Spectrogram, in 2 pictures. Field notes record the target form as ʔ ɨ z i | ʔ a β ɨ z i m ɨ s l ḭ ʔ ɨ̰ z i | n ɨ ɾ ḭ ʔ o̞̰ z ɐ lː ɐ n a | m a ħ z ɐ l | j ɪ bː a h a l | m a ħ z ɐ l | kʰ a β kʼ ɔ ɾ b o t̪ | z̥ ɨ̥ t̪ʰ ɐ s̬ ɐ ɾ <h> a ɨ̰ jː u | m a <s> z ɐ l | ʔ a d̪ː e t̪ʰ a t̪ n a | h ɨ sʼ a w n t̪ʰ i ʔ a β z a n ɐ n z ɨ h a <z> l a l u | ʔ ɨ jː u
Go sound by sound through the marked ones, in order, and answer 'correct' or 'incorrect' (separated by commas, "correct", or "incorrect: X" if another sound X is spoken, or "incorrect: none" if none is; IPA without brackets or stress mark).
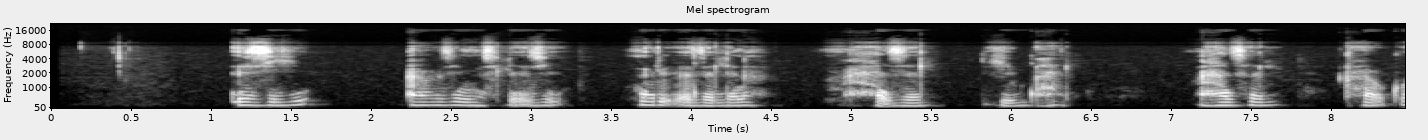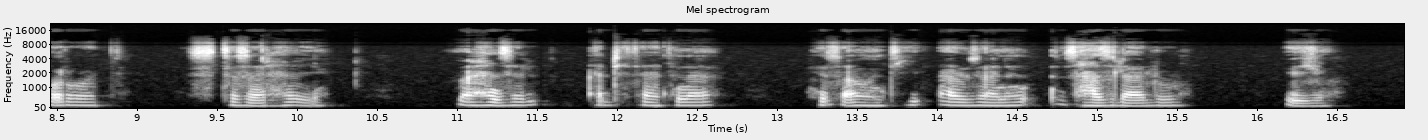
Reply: incorrect: ħ, incorrect: ħ, correct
